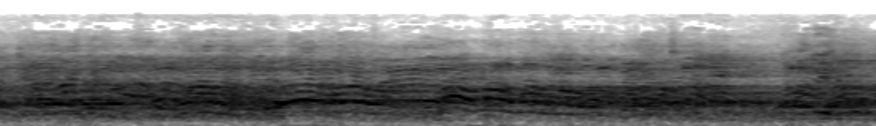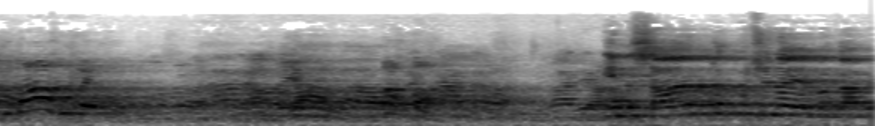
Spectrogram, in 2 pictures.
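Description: A man recites with passion into a microphone, heard through a loudspeaker in an echoing hall.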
